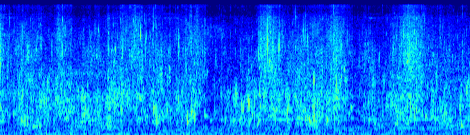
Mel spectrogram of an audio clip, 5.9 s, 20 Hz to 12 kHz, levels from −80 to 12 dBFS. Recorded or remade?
recorded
